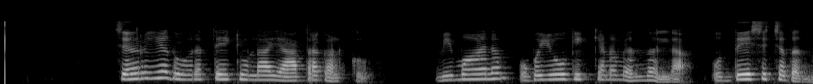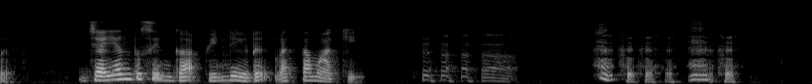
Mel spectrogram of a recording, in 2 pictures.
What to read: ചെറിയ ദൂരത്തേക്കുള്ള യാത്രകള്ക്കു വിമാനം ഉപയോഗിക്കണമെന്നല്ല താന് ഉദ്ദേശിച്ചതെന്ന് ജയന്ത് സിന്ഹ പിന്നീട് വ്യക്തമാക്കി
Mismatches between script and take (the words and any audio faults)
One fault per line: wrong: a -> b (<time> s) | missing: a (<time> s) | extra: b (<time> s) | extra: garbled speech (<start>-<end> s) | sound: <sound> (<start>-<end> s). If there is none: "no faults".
missing: താന് (6.7 s)
sound: laugh (12.2-13.4 s)
sound: laugh (14.0-15.6 s)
